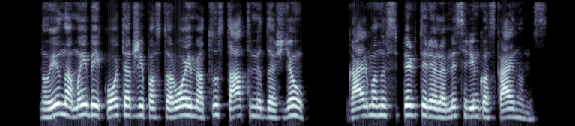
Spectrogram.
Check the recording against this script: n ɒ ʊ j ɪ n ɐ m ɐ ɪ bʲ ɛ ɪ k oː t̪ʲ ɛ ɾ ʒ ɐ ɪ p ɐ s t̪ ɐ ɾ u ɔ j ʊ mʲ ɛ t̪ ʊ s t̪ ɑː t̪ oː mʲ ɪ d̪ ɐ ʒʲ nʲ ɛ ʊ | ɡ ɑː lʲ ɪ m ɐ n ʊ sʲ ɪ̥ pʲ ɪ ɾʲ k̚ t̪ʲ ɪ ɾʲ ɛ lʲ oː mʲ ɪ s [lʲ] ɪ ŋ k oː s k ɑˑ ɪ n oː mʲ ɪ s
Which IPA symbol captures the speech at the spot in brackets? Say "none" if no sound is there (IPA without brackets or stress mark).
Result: ɾʲ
